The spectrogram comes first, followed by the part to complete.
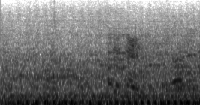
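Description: Motorcycle engine idling with a steady low rumble, heard close up from the sidecar. Faint voices talk over it.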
